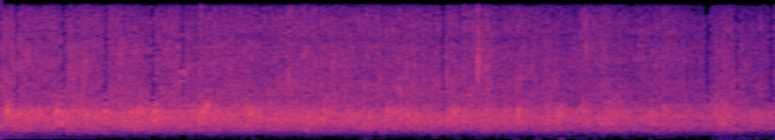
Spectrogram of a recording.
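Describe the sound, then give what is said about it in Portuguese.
An audience applauds Jesus steadily, a dense wash of many hands clapping together that stays full and even throughout, with no one speaking over it. “Você pode dar um aplauso a Jesus, porque ele te incluiu nele.”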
